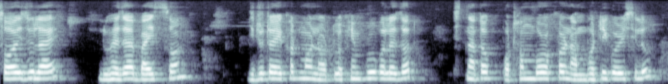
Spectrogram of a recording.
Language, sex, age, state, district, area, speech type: Assamese, male, 18-30, Assam, Lakhimpur, rural, spontaneous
